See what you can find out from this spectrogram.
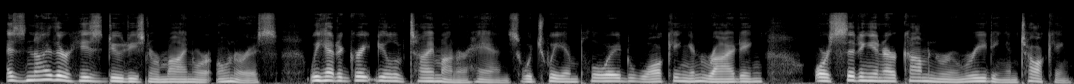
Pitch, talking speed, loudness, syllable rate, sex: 140 Hz, 185 wpm, -18 LUFS, 4.6 syllables/s, male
